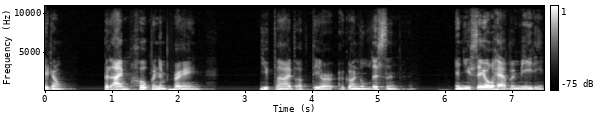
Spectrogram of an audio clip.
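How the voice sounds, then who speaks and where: In a very clean recording with a silent background, a woman with an American accent speaks at a very deep, low pitch with ordinary pitch variation and long, frequent pauses. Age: 80s+. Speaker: public commenter. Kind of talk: public comment. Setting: city commission meeting.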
